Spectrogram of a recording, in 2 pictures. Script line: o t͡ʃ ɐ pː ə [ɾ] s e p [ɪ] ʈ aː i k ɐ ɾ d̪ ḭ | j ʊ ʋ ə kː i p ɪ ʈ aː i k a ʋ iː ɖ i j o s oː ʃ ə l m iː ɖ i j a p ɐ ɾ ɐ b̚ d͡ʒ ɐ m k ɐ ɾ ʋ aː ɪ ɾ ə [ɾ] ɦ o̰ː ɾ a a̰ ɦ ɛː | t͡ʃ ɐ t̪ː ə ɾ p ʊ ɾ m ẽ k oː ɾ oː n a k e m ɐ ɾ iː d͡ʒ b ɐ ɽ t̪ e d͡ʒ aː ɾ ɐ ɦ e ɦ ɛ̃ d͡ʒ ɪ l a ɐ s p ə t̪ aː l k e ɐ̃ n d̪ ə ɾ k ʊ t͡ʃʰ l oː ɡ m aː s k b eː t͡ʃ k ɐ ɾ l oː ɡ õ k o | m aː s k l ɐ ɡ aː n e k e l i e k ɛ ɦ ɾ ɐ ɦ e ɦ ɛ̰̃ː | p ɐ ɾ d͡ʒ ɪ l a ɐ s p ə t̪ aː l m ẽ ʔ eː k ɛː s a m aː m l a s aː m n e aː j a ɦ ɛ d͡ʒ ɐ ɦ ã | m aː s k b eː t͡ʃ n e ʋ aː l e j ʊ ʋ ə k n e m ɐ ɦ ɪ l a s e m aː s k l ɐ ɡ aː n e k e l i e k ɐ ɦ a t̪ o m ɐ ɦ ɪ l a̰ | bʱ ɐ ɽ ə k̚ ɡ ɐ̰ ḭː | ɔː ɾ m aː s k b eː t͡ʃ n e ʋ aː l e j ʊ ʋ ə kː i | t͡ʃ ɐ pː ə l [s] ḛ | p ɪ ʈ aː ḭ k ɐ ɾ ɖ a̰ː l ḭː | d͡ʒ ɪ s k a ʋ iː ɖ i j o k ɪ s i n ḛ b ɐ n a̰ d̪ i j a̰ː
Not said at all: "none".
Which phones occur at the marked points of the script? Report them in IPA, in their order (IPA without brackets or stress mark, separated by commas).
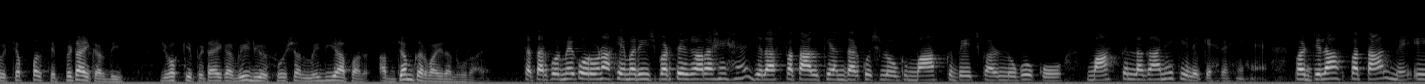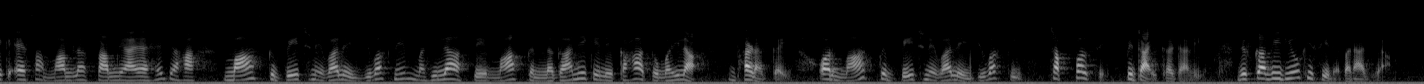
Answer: l, ɪ, l, s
